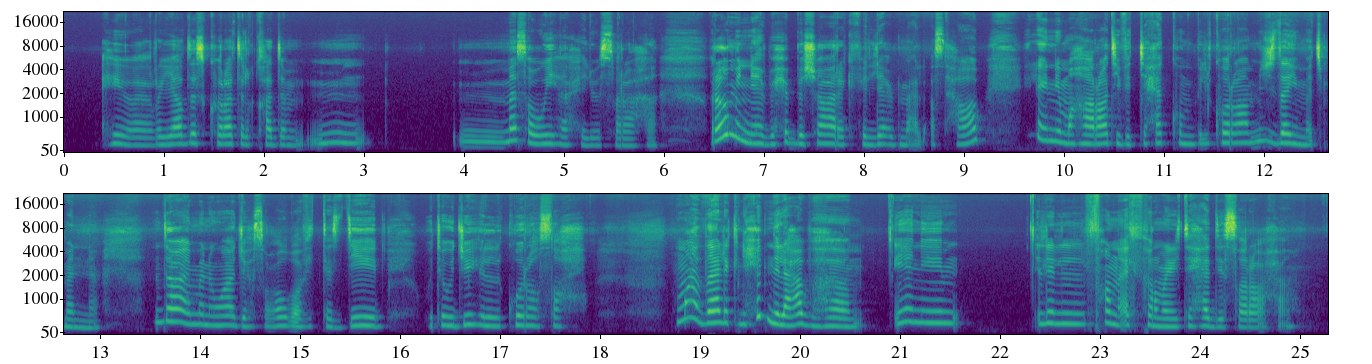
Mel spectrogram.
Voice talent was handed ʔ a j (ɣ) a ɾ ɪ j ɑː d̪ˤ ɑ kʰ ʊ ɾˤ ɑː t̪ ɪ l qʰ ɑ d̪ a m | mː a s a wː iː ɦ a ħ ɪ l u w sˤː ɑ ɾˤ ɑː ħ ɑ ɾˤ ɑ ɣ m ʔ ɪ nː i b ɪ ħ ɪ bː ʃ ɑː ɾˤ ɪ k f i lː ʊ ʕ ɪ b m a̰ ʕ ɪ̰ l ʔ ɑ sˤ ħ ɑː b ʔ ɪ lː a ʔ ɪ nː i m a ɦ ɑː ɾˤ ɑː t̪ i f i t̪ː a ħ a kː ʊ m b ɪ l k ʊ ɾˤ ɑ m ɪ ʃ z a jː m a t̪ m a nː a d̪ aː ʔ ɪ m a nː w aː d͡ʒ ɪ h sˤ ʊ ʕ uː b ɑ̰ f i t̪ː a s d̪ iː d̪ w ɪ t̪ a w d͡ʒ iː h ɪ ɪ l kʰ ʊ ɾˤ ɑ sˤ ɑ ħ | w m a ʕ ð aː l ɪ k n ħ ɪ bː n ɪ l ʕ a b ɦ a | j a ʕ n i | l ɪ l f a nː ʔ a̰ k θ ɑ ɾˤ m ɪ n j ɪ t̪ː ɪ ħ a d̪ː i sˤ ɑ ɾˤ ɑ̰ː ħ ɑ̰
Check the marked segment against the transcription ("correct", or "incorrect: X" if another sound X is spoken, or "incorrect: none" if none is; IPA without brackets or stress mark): incorrect: w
